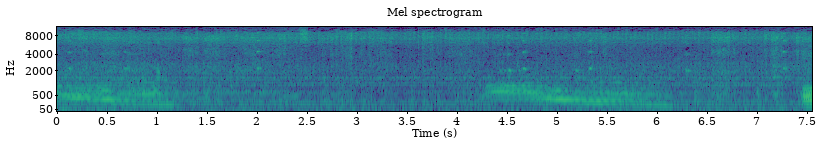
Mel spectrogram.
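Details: Male tiger T-101 on a road in Ranthambore National Park, India, on a foggy morning, roars continuously to call a female, in long, throaty moans sweeping downward every three to four seconds; engine rumble and faint voices behind.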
